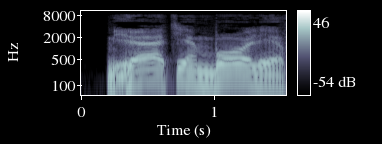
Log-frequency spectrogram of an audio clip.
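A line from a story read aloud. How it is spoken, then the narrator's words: Snort through beer foam. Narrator (Russian): фыркнул пивной пеной мачий Корсбок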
